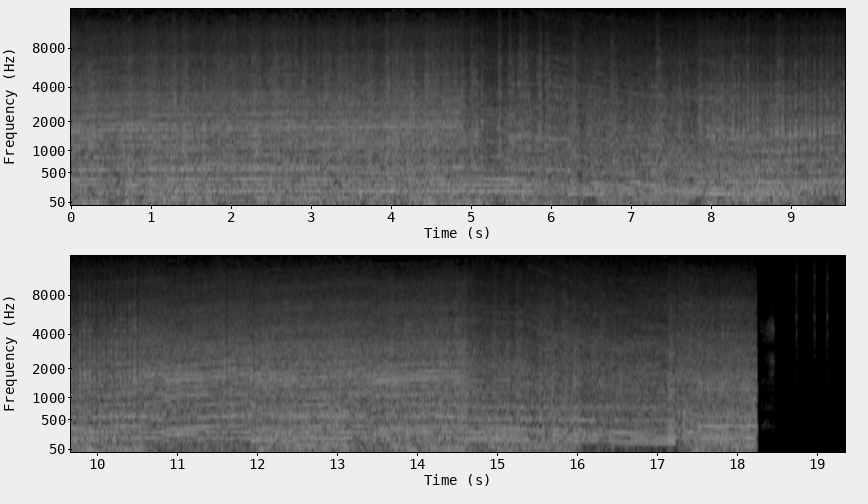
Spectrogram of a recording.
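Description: A racing car engine roars loudly, rising and falling in pitch as it shifts gears.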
